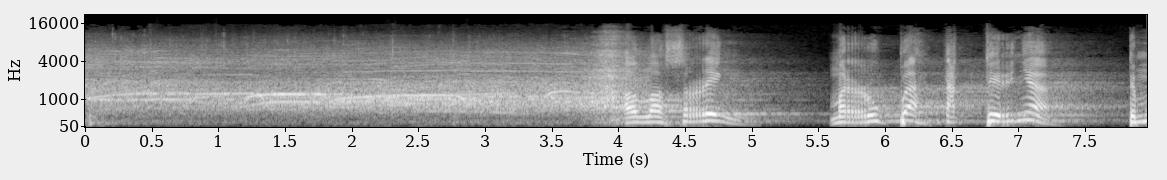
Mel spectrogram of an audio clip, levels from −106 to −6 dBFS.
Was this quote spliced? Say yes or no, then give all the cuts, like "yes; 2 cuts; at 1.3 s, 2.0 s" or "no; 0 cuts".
yes; 1 cut; at 3.9 s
